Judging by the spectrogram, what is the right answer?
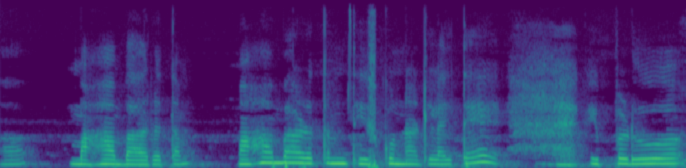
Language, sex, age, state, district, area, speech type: Telugu, female, 18-30, Andhra Pradesh, Bapatla, rural, spontaneous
